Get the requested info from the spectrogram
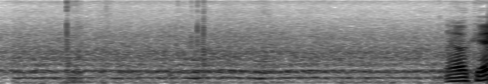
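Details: Massive honey bee swarm freshly taken in a swarm trap, issued from a wild colony in the woods: a continuous low humming drone of wings holds steady, with a few faint clicks and a short burst of human voice at the end.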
